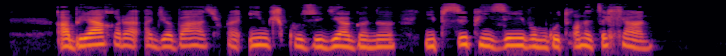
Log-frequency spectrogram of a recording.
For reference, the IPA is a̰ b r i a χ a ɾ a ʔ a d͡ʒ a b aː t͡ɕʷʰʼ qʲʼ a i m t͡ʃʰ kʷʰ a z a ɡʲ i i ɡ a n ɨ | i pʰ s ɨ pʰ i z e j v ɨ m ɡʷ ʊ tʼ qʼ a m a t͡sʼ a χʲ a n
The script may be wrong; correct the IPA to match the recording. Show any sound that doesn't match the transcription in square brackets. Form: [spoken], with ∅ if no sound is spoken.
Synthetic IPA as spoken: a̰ b r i a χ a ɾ a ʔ a d͡ʒ a b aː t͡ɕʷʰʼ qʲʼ a i m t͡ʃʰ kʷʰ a z [e] ɡʲ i [a] ɡ a n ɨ | i pʰ s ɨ pʰ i z e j v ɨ m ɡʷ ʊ tʼ qʼ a [n] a t͡sʼ a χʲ a n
